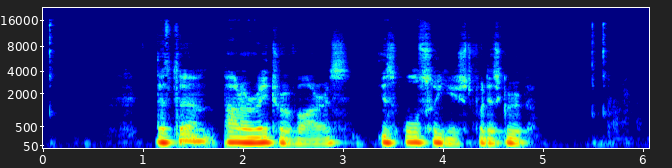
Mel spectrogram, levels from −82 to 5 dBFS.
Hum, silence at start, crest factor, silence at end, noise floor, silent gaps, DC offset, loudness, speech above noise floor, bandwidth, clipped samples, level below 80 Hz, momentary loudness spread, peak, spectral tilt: none; 1.15 s; 16 dB; 1.25 s; -72 dBFS; none; under 0.1%; -20 LUFS; 54 dB; 8.8 kHz; under 0.1%; -54 dBFS; 17 LU; -4 dBFS; -8 dB/octave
